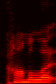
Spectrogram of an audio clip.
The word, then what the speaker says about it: Kamala: Kamala is pronounced Kamala Harris."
